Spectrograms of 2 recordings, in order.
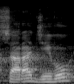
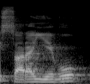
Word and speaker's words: Sarajevo: Remember, in these countries, the written J is pronounced like Y. So it is not Sarajevo, it will be Sarajevo and Ljubljana.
